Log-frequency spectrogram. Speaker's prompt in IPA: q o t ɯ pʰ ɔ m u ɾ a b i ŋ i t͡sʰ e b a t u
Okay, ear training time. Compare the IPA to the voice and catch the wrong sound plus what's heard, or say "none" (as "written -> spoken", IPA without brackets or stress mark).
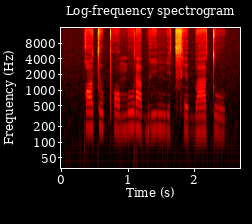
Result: none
